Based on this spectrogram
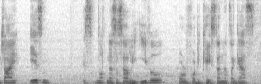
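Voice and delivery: ordinary talk, nothing marked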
